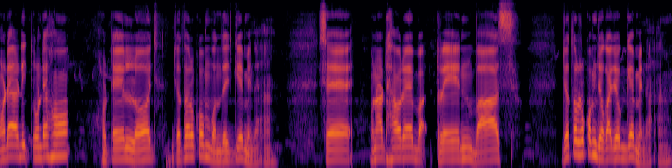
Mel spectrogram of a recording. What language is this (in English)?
Santali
